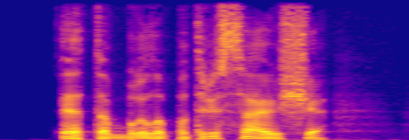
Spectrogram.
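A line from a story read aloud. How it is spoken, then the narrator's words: Stunned breathless exhale. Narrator (Russian): выдохнул ошеломленный Нала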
